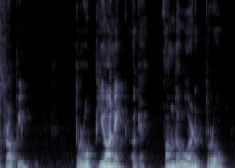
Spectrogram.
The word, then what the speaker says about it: propionic: Pronounce properly. Propionic.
